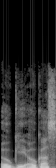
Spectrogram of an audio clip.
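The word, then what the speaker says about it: Ogi Ogas: with your co-author and oie ogos is that how you say his name yeah that's it's oie he approached me in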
